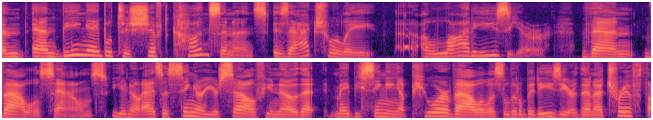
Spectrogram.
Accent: the South, United States; So you know that as a Southerner, I might place my voice way down here.

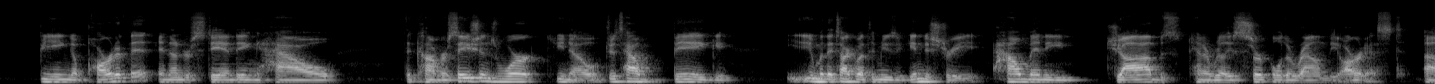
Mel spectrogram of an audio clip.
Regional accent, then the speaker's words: California, United States; I grew up in the Bay Area, and in high, you know, middle school, high school, just loved going to concerts.

